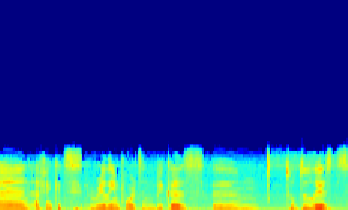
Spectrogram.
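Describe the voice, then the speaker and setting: Amid noticeable background noise, a woman with a non-native accent speaks at a fairly slow pace. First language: not English. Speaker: online course instructor. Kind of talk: tutorial. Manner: halting, many fillers.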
